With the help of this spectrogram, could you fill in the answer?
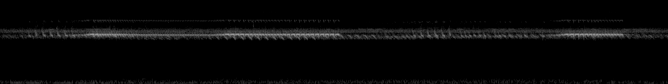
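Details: Autumn bell cricket in Sanuki, Chiba prefecture, Japan: clear, high ringing trills in three pulsed bursts, the middle one longest at about a second, over a softer background of other trilling insects.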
